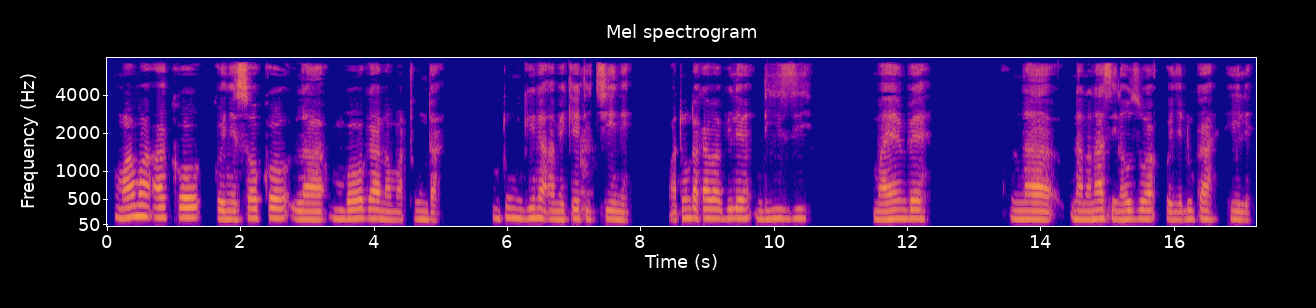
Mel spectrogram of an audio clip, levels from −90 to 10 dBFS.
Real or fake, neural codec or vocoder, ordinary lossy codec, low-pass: real; none; AAC, 32 kbps; 7.2 kHz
